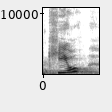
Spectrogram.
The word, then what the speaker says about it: Kuehl: All right, our next speaker is Aaron Keel.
